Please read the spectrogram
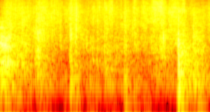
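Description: Padded fabric golf-trolley travel bag being handled, its flaps lifted and folded over, with fabric rustling and one sharp knock near the end.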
